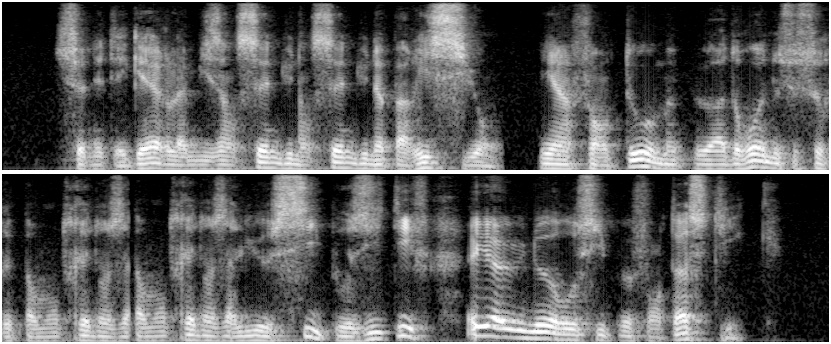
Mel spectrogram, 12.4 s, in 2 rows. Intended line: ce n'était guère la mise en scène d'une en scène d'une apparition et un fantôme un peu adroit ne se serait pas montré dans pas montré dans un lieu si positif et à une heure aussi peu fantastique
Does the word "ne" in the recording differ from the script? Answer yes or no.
no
